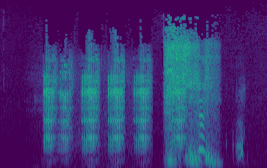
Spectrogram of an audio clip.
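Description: A pig grunts in a quick run of five rhythmic oinks, then lets out a longer, harsher squealing snort and one last short grunt, all loud with no talking.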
